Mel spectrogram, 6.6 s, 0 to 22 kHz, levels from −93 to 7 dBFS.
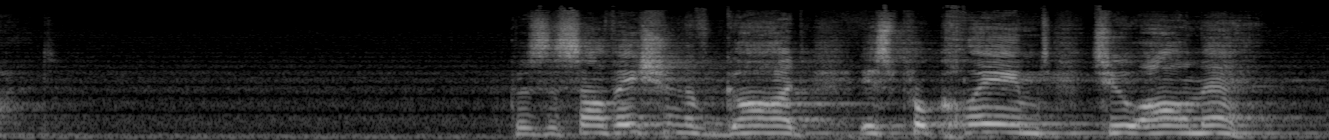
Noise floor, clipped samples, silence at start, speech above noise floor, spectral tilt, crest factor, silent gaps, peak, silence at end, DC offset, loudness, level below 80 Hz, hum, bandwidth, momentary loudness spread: -61 dBFS; under 0.1%; 0 s; 29 dB; -3 dB/octave; 20 dB; none; -14 dBFS; 0 s; under 0.1%; -32 LUFS; -68 dBFS; none; 18.5 kHz; 9 LU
